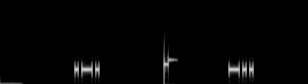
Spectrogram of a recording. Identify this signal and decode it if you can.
Morse code, heard as a keyed tone, about 37 wpm, 700 Hz. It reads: R D
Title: Single Letters - Rapid-Fire 35wpm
